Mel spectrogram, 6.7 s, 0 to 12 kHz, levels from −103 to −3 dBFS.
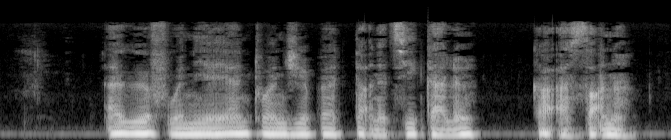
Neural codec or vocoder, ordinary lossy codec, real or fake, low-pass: none; AAC, 32 kbps; real; 7.2 kHz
